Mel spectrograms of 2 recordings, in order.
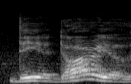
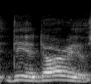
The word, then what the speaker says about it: D'Addario: keep their tuning quickly this ukulele has dia dario strings that's how i pronounce it i'm not from italy so that's the way i do it it's got these d'addario strings and that uh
